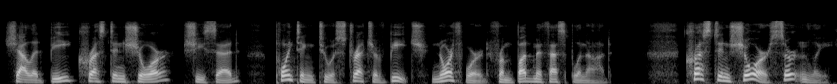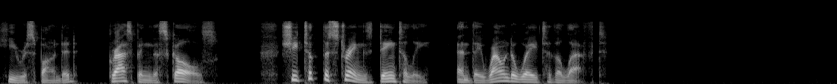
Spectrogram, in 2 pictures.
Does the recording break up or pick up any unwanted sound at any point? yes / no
no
